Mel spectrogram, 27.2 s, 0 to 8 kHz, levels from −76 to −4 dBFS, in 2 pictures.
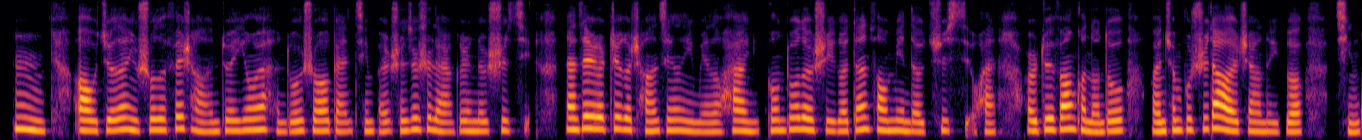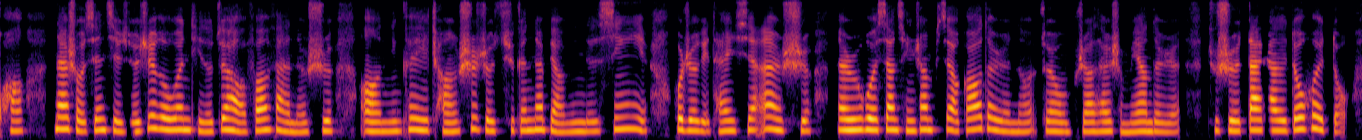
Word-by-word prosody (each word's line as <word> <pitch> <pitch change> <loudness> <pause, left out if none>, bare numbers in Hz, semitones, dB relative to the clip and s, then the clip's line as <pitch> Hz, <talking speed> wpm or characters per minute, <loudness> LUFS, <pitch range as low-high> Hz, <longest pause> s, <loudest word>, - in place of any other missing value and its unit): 嗯， 235 -4 +2 0.3
呃， 220 -1 +6
我 - - 0
觉 220 +1 -1
得 235 +1 +2
你 225 -2 0
说 230 +1 -1
得 230 - +2
非 255 +3 -1
常 200 -5 -3
对， 215 0 -2
因 225 +1 0
为 235 +1 +3
很 205 -5 -6
多 200 +2 -1
时 220 - -4
候 210 0 +3
感 200 -1 -5
情 205 0 -5
本 200 0 -6
身 215 0 -3
就 240 +2 -1
是 245 +1 -3
2 200 -3 -1
个 210 +1 -8
人 205 0 -1
的 205 0 -2
事 215 +1 -5
情。 215 +1 -14 0.3
那 240 -1 +4
在 260 +2 +4
这 250 -1 +4
这 255 0 -1
个 235 - +2
场 210 -2 -2
景 225 0 -2
里 205 -1 -2
面 195 -1 -5
的 195 - -3
话， 215 +2 0
你 200 -1 -3
更 225 0 -1
多 245 +2 -1
的 240 -2 +3
是 220 -1 -4
一 - - -2
个 205 0 -1
单 235 +4 0
方 230 -2 +1
面 215 -2 0
的 195 -1 -2
去 215 +3 -7
喜 210 0 -8
欢， 195 -1 -6 0.3
而 215 -1 +2
对 235 +3 +2
方 245 +1 +4
可 230 -2 -1
能 190 -2 0
都 210 +2 0 0.2
完 200 -1 +2
全 225 +2 -1
不 235 +1 -2
知 245 +2 -4
道 240 -5 +7
这 210 0 -3
样 200 -1 -2
的 195 - -4
一 190 - -6
个 195 0 -1 0.3
情 190 -1 -4
况。 215 -2 -3 0.3
那 250 0 +5
首 220 -4 +1
先 225 +4 0
解 210 -4 -1
决 195 0 -2
这 265 +6 +1
个 240 -2 +4
问 235 0 +4
题 220 -3 -3
的 195 0 -1
最 235 +4 +1
好 215 -4 +4
方 220 +4 +3
法 225 -4 0
呢 190 0 -3
是， 210 +2 -1 0.3
呃， 200 -1 +3
您 200 +1 -2
可 240 +3 -2
以 225 -1 +3
尝 195 -1 -2
试 250 +4 -1
着 220 -3 0
去 215 +2 -7
跟 220 +1 0
他 240 0 +3
表 200 -5 -1
明 195 +1 -2
你 - - -2
的 200 +1 -4
心 250 +4 -2
意， 220 -1 -3 0.2
或 235 - +4
者 220 -1 +2
给 200 -1 -2
他 205 +2 -2
一 215 - 0
些 225 +2 -3
暗 245 0 +3
示。 210 -1 -2 0.2
那 230 - +4
如 230 +1 +6
果 235 -1 +7
像 235 0 +4
情 220 -2 -2
商 240 +1 +2
比 235 - -17
较 230 -3 +1
高 235 +4 +3
的 250 -2 0
人 200 -2 -1
呢 195 +3 -5
所 205 - -2
以 - - +2
我 195 -1 0
不 190 - -12
知 - - -4
道 200 0 +2
他 200 - 0
是 205 - 0
什 190 - -5
么 190 - -3
样 200 0 +2
的 200 -1 -1
人， 185 +1 -6 0.3
就 220 - -7
是 210 -1 +2
大 225 +2 +6
概 220 -1 +1
地 215 -1 +1
都 240 +2 +4
会 255 -2 +3
懂， 220 - -9
215 Hz, 315 characters per minute, -20 LUFS, 200-235 Hz, 0.3 s, 道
